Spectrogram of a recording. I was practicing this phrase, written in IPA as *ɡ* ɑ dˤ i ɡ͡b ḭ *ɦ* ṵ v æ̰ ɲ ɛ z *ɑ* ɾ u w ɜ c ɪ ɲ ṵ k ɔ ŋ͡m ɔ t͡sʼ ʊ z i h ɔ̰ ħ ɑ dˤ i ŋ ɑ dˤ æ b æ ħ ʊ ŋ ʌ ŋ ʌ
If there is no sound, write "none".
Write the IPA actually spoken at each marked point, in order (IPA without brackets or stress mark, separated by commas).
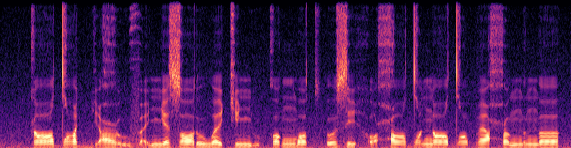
k, ʕ, ɒ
